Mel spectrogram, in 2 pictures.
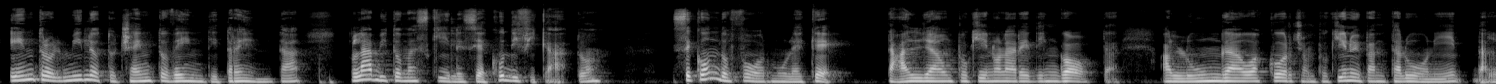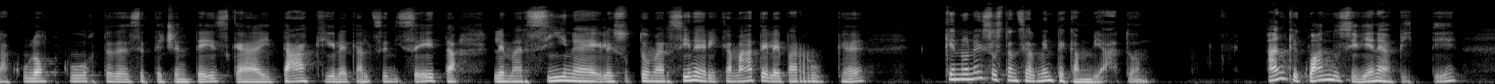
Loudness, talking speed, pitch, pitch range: -19 LUFS, 105 wpm, 140 Hz, 125-160 Hz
